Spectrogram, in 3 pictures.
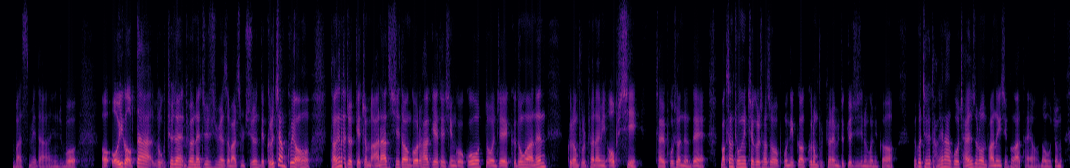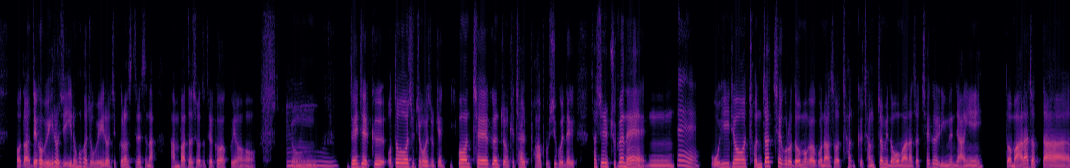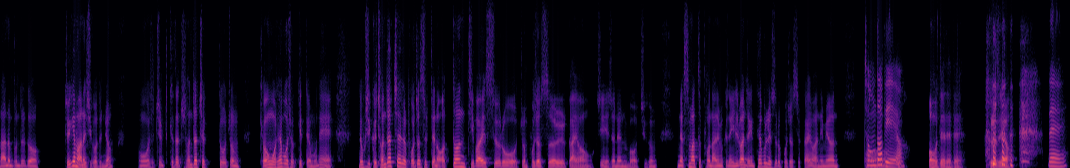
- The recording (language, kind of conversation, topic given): Korean, advice, 요즘 콘텐츠에 몰입하기가 왜 이렇게 어려운가요?
- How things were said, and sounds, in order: tapping; laugh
